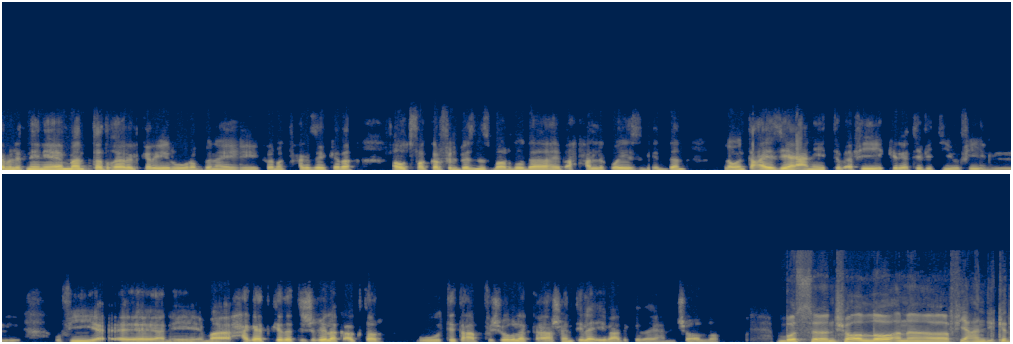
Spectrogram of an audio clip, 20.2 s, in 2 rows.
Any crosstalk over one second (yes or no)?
no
